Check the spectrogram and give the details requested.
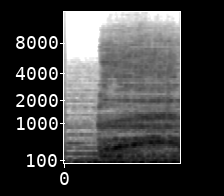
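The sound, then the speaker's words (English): A deep, monstrous roar from a monster bursts in after a brief low rumble and holds loud and rough to the end, echoing through a castle and shaking the chamber walls, with no voices. “The chamber walls shook as another monstrous roar echoed through the castle.”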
